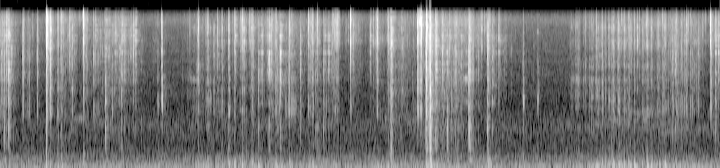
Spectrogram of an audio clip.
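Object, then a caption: Bar of soap scraped with a blade. A utility knife blade scrapes and shaves a solid soap bar with a glittery colored coating and a green interior, held in the hand. Dense, crisp scratching and bright ticking flakes come through quietly over a steady low rumble, with a few sharper, louder strokes standing out.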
